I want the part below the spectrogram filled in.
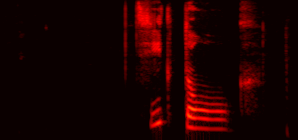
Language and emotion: Russian, positive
